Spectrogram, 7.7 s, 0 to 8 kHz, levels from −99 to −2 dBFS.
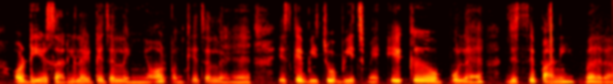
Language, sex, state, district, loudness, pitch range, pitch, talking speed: Hindi, female, Uttar Pradesh, Gorakhpur, -37 LUFS, 180-200 Hz, 185 Hz, 190 wpm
